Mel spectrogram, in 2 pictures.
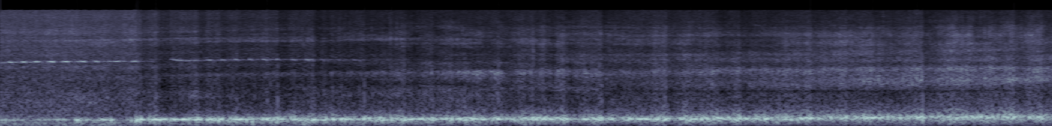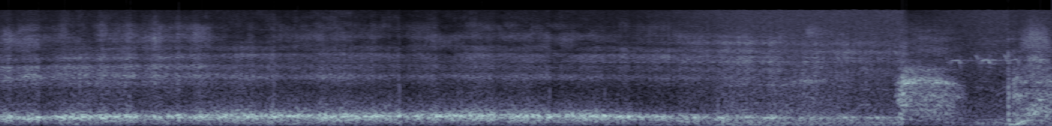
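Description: A firework fountain hisses and roars steadily as it burns.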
